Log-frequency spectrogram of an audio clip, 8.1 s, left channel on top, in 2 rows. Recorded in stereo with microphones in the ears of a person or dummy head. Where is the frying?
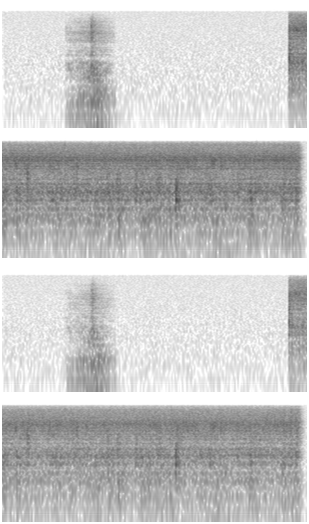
15° left (ahead or behind), 1.0 m.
